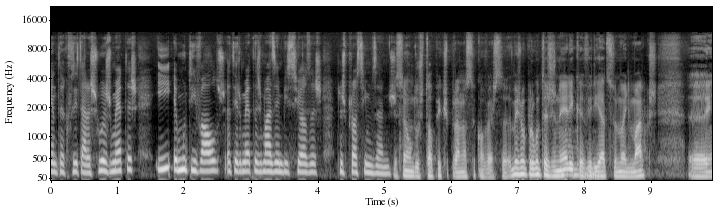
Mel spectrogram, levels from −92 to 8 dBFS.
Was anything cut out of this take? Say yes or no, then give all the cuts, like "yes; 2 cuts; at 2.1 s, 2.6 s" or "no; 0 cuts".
no; 0 cuts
